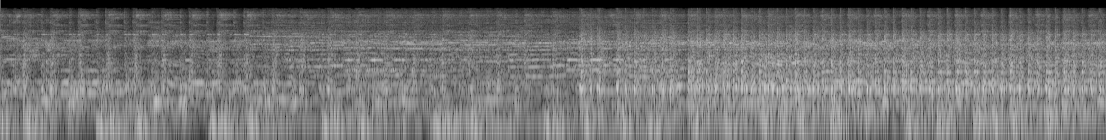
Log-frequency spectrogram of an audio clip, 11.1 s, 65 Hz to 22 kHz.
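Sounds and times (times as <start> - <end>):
fast driving drumming: 0.0 - 11.0
live band playing loudly: 0.0 - 11.0.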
